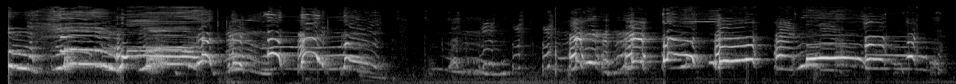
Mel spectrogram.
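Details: Several 6-week-old Alaskan Malamute puppies howl together for their mother to feed them while she is reluctant, in high, wavering, overlapping tones that rise and fall.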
